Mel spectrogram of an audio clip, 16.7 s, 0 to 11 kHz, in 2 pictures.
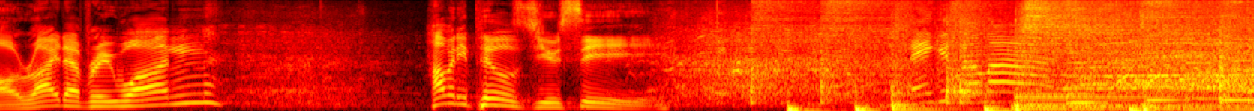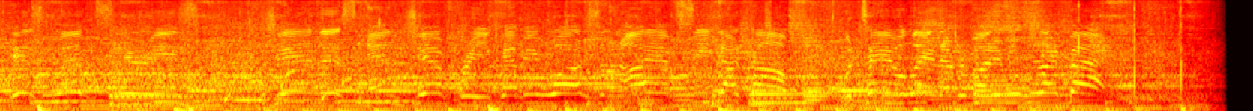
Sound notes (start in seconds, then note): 10.0 cheers and applause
